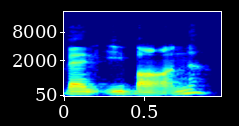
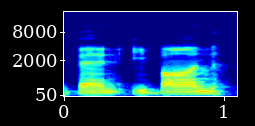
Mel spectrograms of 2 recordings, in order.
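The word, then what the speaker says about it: Ben Hibon: Anyway, so this is directed by, I believe it's pronounced Ben Ibon, the French pronunciation, Ben Ibon, written by Kevin and Dan Hageman.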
